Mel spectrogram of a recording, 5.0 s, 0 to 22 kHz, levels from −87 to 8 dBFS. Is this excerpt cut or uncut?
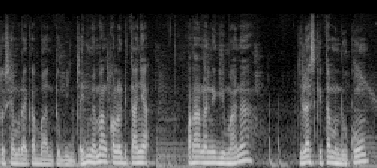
cut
